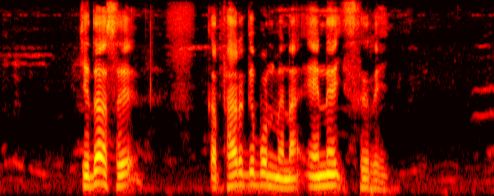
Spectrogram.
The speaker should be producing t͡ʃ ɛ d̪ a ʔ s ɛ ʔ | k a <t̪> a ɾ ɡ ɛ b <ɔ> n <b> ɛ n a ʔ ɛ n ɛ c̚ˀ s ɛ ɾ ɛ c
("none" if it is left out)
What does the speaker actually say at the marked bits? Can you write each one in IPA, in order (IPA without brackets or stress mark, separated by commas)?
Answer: t̪ʰ, ɔ, m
